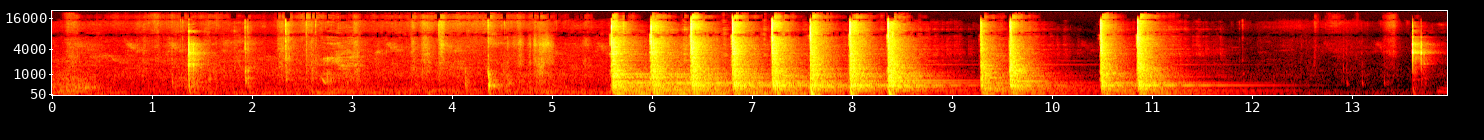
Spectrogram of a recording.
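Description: Sharp metallic hammer blows ring out on car body metal, fitting the cowl and firewall of a 1969 Dodge Charger, one after another in quick bursts, loud and close, with a few lighter taps before and a final strike after a pause.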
